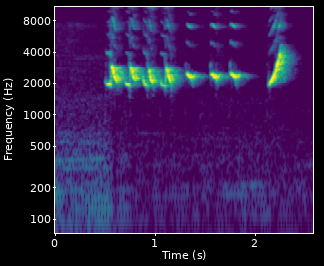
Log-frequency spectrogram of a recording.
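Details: Greater green leafbird lure song to prompt a silent bird: a quick chattering series of eight short, level whistled notes, ending with one longer, sharply rising whistle.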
